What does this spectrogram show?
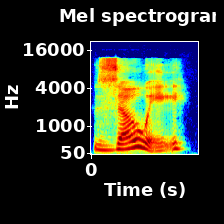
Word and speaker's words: Zoe: nutritional research at the science and nutrition company Zoey I hope I pronounced it right it is Zoe I did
